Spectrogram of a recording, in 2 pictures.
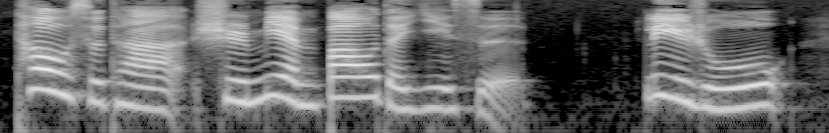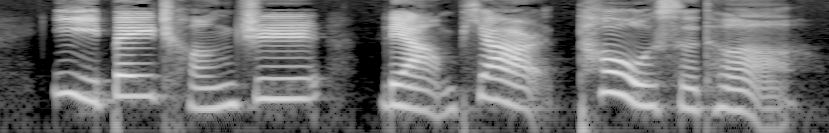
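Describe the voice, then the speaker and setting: Slow, lilting strict tutor, drills each line. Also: female voice, a little high, expressive, fairly bright tone. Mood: instructive. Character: strict young female Chinese tutor. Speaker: tutor in a lesson dialogue.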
